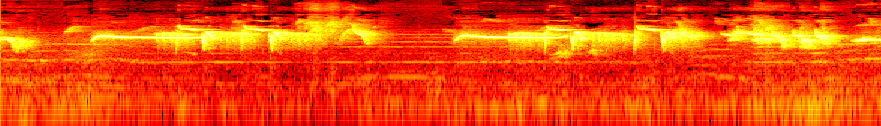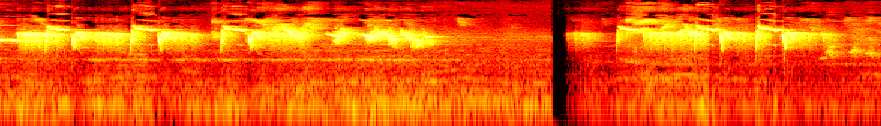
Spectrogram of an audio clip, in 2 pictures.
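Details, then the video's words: Bar-winged prinia song played as a lure: a rising whistled note leads into runs of buzzy, stuttering notes. Phrases repeat after short pauses over quiet surroundings. "pancingan burung prenjak"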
